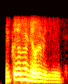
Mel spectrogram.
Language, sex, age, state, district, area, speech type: Sindhi, male, 60+, Delhi, South Delhi, rural, conversation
